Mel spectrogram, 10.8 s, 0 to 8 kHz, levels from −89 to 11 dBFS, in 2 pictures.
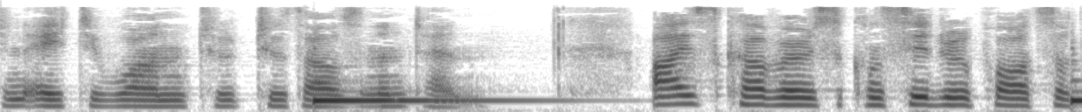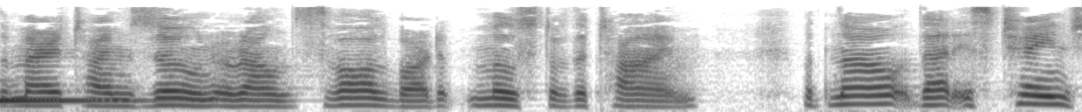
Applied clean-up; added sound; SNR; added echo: neural mask model RNNoise.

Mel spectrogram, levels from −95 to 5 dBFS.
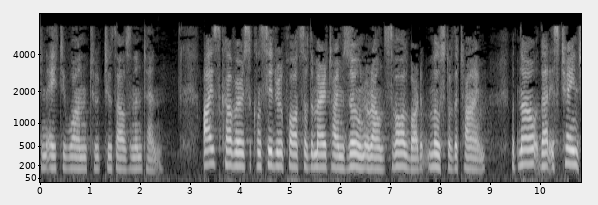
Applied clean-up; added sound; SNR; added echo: none; none; none; none.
